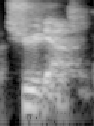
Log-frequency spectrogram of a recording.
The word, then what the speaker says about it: Trudeau: Trudeau or Trudeau? And I'm not sure how to pronounce his name. – Trudeau. – Okay, Kevin Trudeau.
